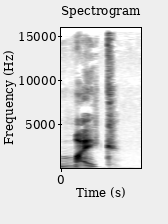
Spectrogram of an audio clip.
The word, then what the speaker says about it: Myq: His name is Mike Kaplan. Mike is spelled M-Y-Q, which I love.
